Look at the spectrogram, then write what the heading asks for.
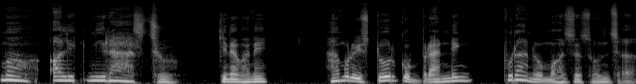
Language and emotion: Nepali, sad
